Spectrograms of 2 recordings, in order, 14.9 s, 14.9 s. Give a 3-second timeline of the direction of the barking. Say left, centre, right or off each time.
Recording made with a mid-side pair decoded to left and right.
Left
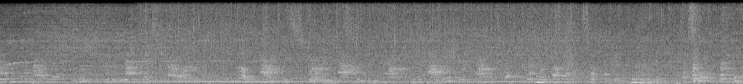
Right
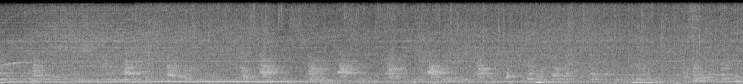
right, right, right, centre, left.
